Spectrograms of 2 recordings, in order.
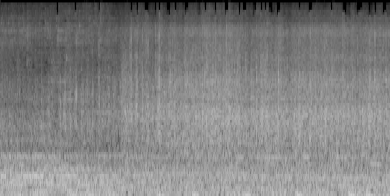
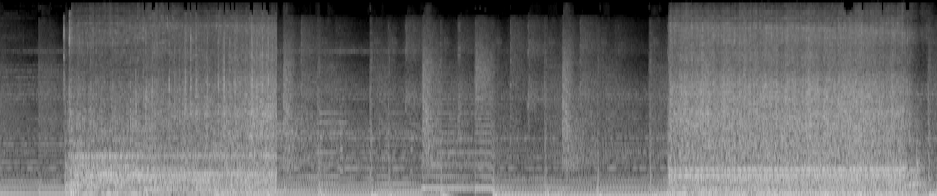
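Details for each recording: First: Genie half-horsepower screw-drive garage door opener grinds and rattles loudly and runs past the limit arm without shutting off due to a bad limit switch, which is replaced. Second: Genie half-horsepower screw drive garage door opener after limit switch replacement: motor hums steadily through its travel, then cuts off cleanly at the limit with no grinding; the failed switch had let the trolley overrun and grind.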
